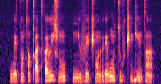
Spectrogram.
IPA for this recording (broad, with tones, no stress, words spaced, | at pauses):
we˨˩˦tõ˨˩˦t͡sɐ̃˧˩ qʼe˧˥t̪ʰɐ˧˥ li˥˨ɕũ˧˥ | ɲɨ˨˩˦ve˨˩˦ t͡ʃʼõ˧˩re˧˥wũ˧˥ t͡sṳ˧˥vt͡ʃʼi˧˥ ɡjĩ˨˩˦t̪ɐ̃˨˩˦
